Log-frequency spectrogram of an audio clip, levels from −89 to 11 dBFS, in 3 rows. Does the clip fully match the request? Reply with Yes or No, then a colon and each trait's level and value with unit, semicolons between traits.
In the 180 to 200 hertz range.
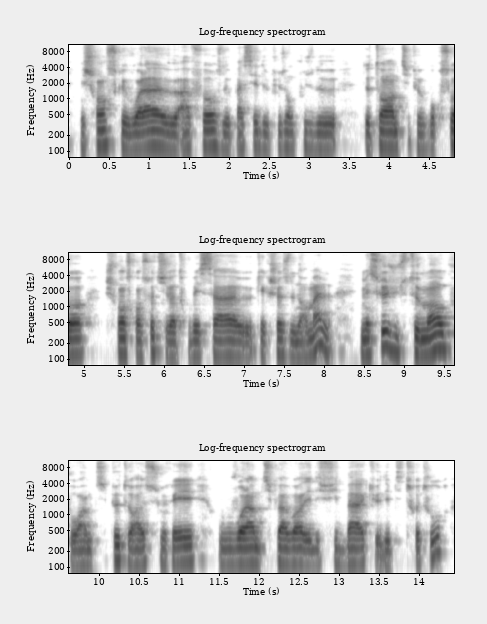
No: low, 115 Hz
